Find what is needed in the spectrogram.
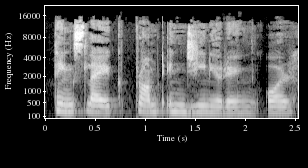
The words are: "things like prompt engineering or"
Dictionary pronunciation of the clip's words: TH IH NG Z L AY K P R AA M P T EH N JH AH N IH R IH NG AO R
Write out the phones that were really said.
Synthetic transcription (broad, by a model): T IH NG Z L AY K P R AA M P T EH N JH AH N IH R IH NG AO R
